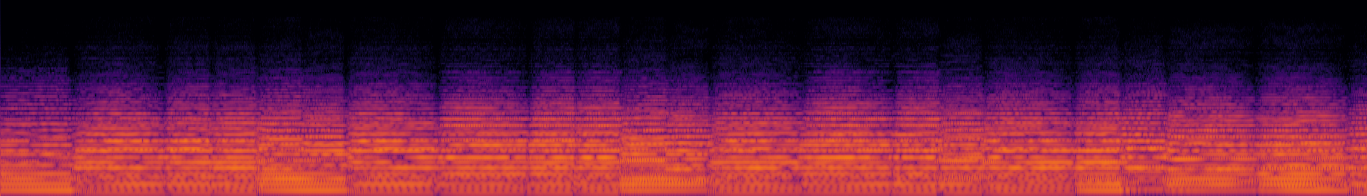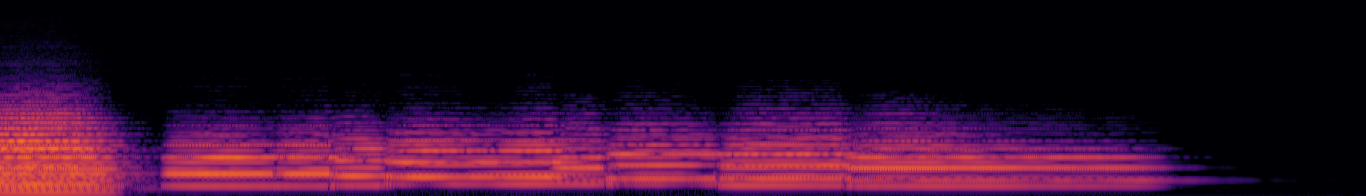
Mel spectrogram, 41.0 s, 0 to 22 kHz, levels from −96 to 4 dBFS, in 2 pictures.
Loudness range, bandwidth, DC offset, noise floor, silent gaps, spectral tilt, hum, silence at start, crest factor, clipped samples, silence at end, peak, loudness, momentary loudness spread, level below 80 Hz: 12 LU; 7.2 kHz; under 0.1%; under -90 dBFS; none; -8 dB/octave; none; 0 s; 16 dB; under 0.1%; 3.15 s; -14 dBFS; -29 LUFS; 14 LU; -48 dBFS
